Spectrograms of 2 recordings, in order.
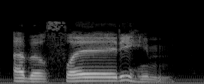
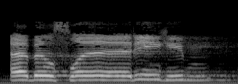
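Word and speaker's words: أبصارهم: دقت کنید، ابصارهم. چرا؟ چون را کسره داره و الف هم به خاطر کسره را اماله میشه، یعنی ظریف‌تر تلفظ میشه، ابصارهم.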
